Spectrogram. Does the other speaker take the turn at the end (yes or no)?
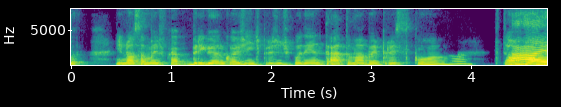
yes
